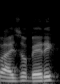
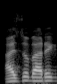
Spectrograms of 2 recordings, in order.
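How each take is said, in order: First: आइसोबेरिक with "be" as the third syllable; mispronounced isobaric. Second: आइसोबारिक with "baa" as the third syllable; corrected pronunciation. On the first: Teacher showing how some misread it, आइसोबेरिक with "be". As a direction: say आइसोबेरिक with an "ay" vowel after "iso". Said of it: "आइसोबेरिक नहीं है". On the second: Teacher correcting the reading, आइसोबारिक with long "baa". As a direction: say आइसोबारिक with a long "aa" after "iso". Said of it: "कुछ लोग इसको आइसोबेरिक पढ़ते हैं". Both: Shown as a demonstration.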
